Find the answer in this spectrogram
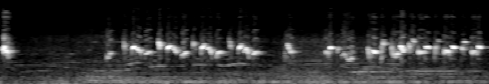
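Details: Sooty-headed bulbul singing busily in the excited 'ngalas' manner used to train young birds: one opening chirp, then two quick runs of slurred, tumbling chirps, about four notes per second, over a low hum.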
